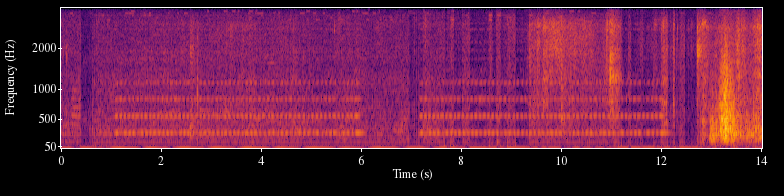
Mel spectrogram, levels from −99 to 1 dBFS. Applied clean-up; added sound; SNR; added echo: none; Bowed string instrument; 11 dB; none.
